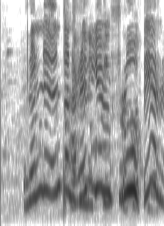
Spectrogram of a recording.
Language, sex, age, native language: Icelandic, male, 9, Icelandic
